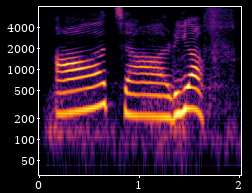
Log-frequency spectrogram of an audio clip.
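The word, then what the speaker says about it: আচার্যাঃ: ইয়া তে দীর্ঘ তারপর বিসর্গের জায়গায় পরে যেহেতু প আছে তাই আমরা জানি বিসর্গের পর প থাকলে বিসর্গ স্থলে ফয় হসন্ত উচ্চারণ করতে হয় তাহলে কি হবে আচারিয়াফ আচারিয়াফ পিতারফ আবারো বিসর্গের পর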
